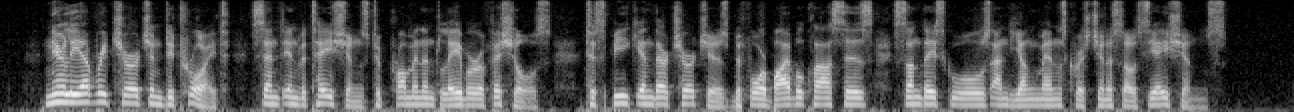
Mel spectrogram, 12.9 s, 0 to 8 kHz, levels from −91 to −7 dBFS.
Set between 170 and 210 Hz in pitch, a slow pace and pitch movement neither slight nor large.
No: low, 135 Hz; slow, 120 wpm; average, 3.1 semitones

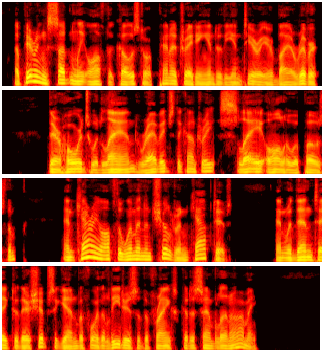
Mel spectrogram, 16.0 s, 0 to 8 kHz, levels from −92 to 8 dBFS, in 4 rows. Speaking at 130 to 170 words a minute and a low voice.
No: average, 190 wpm; very low, 90 Hz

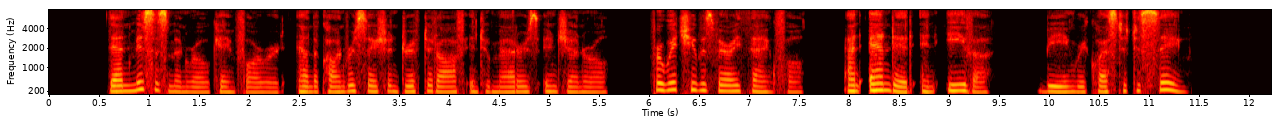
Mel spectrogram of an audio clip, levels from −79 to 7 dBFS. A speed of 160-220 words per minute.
No: slow, 135 wpm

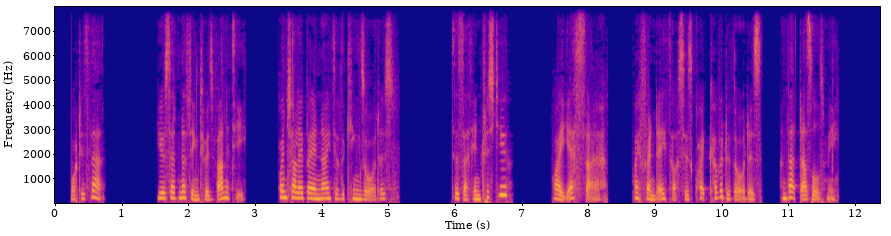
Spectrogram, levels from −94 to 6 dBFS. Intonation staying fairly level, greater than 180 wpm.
No: average, 4.0 semitones; average, 190 wpm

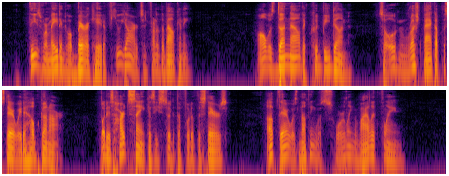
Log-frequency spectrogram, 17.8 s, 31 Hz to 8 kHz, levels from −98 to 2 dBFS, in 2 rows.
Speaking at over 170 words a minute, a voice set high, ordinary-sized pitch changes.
No: average, 180 wpm; very low, 90 Hz; average, 4.7 semitones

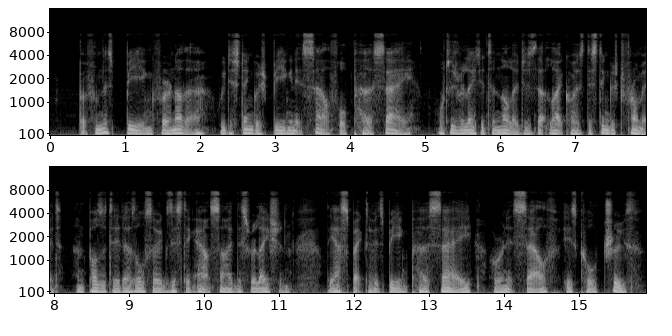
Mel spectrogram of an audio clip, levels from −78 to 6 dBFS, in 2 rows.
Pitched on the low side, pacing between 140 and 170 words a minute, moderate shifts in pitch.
No: very low, 90 Hz; average, 165 wpm; narrow, 2.3 semitones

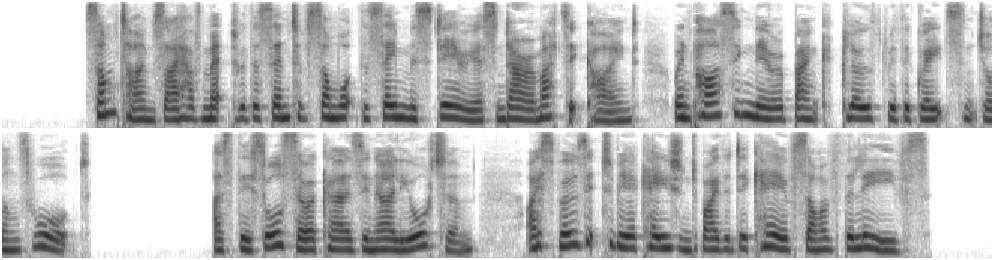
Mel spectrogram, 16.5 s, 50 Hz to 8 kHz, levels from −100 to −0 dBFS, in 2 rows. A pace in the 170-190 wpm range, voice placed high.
Yes: average, 175 wpm; high, 215 Hz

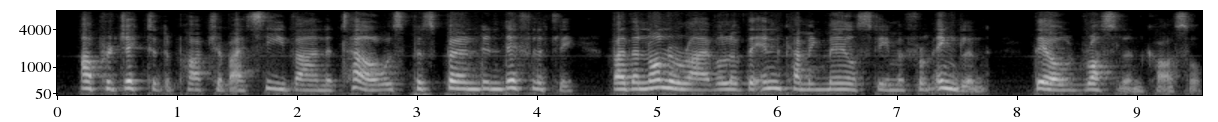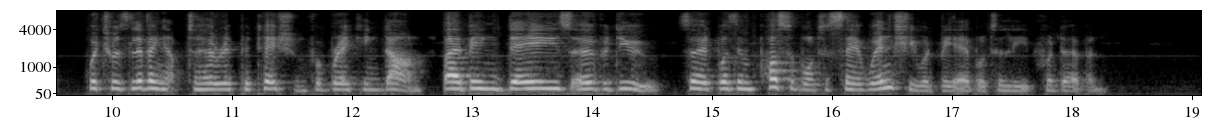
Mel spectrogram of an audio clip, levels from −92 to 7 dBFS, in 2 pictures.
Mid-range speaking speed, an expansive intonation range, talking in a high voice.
No: average, 175 wpm; average, 3.2 semitones; high, 220 Hz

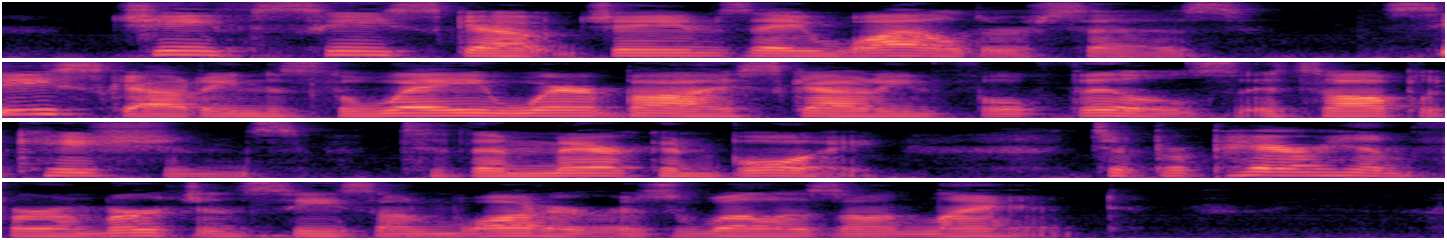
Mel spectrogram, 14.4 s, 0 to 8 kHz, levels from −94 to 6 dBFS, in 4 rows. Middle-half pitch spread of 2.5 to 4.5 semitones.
Yes: average, 2.9 semitones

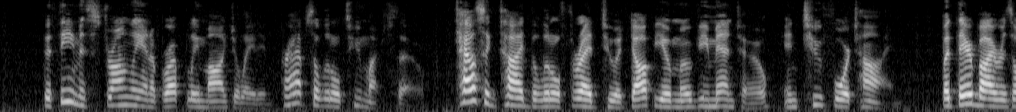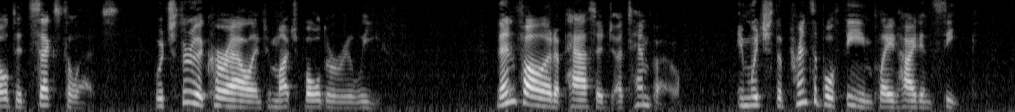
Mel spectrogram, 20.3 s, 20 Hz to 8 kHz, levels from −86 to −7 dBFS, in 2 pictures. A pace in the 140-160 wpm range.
Yes: average, 155 wpm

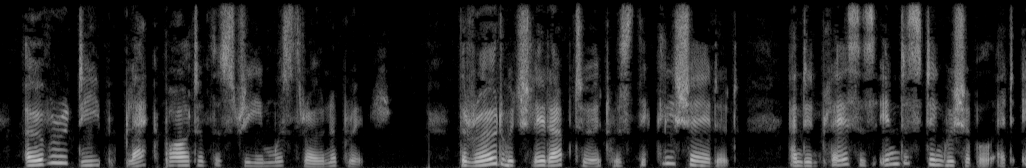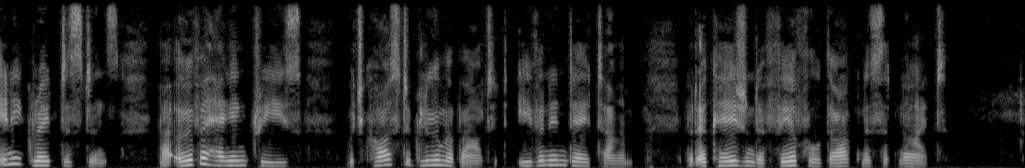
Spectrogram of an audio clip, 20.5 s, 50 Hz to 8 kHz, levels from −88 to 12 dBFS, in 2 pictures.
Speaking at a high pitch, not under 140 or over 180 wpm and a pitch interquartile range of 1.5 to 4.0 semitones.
No: high, 195 Hz; average, 145 wpm; average, 4.4 semitones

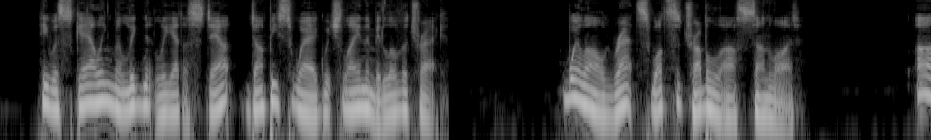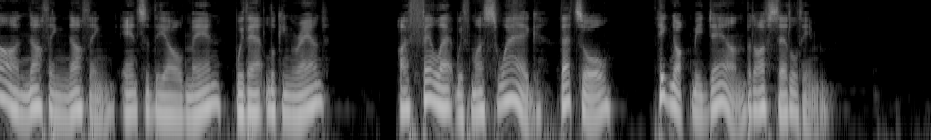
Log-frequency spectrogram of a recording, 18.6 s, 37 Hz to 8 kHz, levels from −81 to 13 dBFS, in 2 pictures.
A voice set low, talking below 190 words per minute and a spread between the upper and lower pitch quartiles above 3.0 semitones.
Yes: low, 120 Hz; average, 165 wpm; average, 4.6 semitones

